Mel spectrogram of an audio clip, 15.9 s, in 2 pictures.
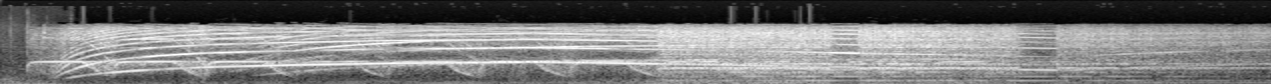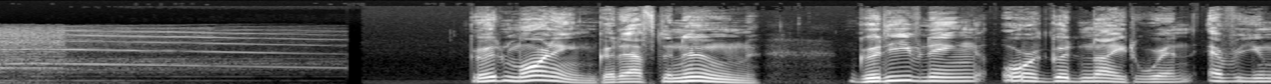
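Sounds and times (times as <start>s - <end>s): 
fire engine siren wailing: 0.2s - 10.2s
speech: 10.9s - 15.8s.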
